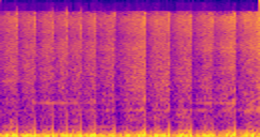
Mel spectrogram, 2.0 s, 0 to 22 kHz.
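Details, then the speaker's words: 1998 Dodge Viper V10 on first start after a dry sump install: deep, lumpy idle with strong uneven pulses and no clear knock; gauge shows little or no vacuum, cause unknown and still to be sorted; no leaks seen; low idle vacuum. "Showing no vacuum right now, minimal if anything. Can't tell if anything's going on there."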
